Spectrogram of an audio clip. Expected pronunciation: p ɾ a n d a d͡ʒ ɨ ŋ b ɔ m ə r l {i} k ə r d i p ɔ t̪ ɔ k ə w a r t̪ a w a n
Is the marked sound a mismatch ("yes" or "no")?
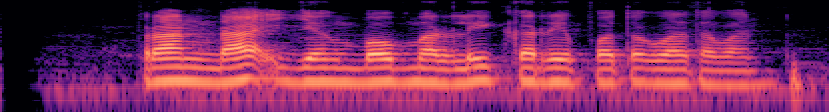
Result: no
